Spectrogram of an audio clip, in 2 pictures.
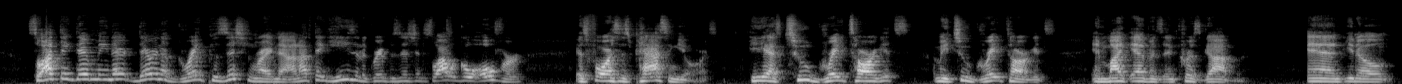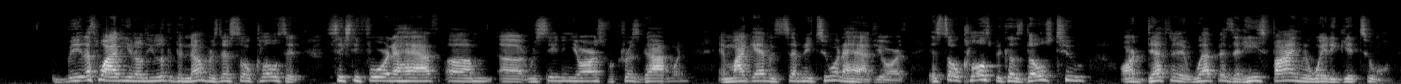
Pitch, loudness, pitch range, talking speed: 155 Hz, -21 LUFS, 135-170 Hz, 205 wpm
